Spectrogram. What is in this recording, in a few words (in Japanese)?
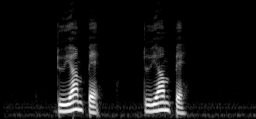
"ルヤンペ", アイヌ語; ruyanpe; アイヌ語クイズ; ルイ ruy・激しい アン an・ある ペ pe・もの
